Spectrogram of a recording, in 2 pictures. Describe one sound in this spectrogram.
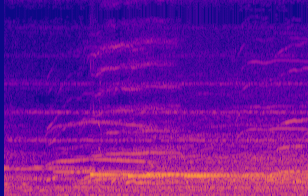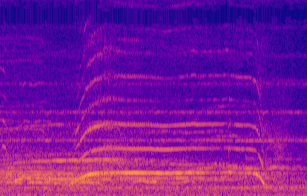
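A young woman sings high, long held notes through loudspeakers in a large echoing hall.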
